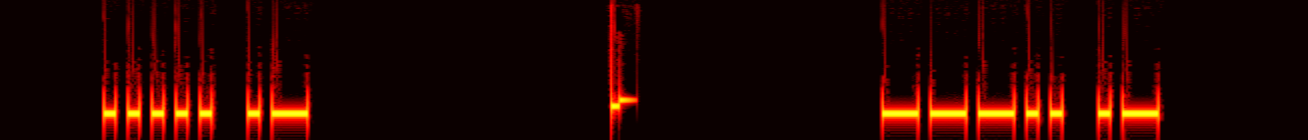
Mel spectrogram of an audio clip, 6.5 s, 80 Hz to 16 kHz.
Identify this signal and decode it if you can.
Morse code, heard as a keyed tone, about 20 wpm, 700 Hz. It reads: 5A 8A
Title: Common Cut Numbers - 2-Digit 20wpm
